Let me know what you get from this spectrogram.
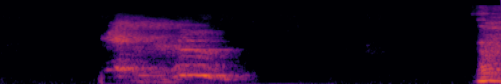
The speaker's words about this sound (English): A sneeze in the back. Someone's got something to say.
